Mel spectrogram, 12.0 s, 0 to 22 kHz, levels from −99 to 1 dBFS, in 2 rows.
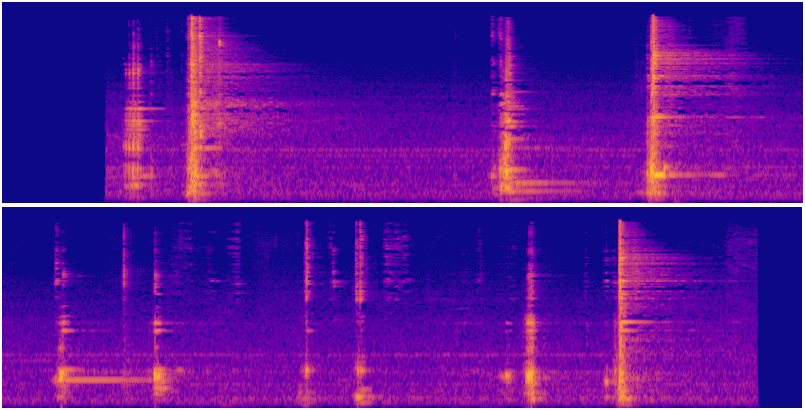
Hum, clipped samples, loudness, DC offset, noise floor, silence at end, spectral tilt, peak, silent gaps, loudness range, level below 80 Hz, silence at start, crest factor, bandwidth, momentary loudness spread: none; under 0.1%; -22 LUFS; under 0.1%; -60 dBFS; 1.15 s; -0.5 dB/octave; 0 dBFS; none; 10 LU; -74 dBFS; 0.9 s; 28 dB; 16.5 kHz; 26 LU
